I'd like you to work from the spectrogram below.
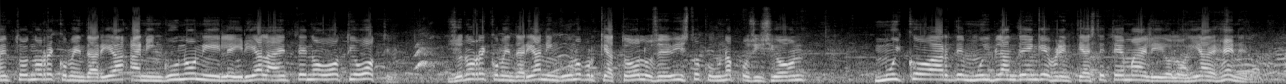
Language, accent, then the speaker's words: Spanish; Medellín, Antioquia, Colombia; born there; Yo soy nacido aquí en Medellín.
